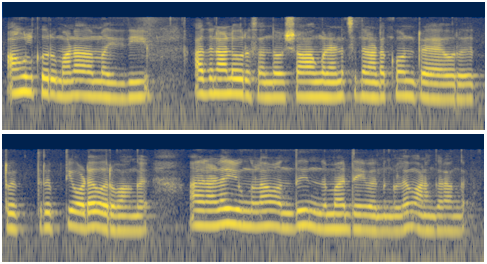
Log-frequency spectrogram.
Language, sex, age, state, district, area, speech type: Tamil, female, 18-30, Tamil Nadu, Cuddalore, rural, spontaneous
